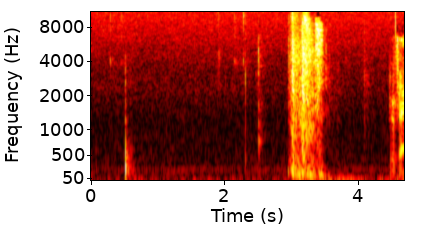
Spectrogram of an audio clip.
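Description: A Minecraft 3x3 hidden piston door opens in the video game: a soft click, then a short burst of mechanical piston hissing and thudding, followed by another brief push at the end. It is fairly quiet and there is no talk.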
